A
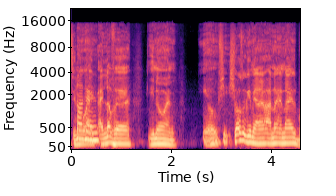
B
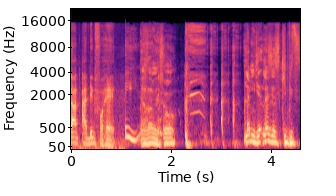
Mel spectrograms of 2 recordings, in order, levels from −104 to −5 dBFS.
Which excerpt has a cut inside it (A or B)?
B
